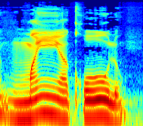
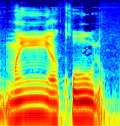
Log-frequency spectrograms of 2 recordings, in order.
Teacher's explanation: آپ گننا بھی کریں گے، یعنی آپ کے ناک میں بھی آواز جانی چاہیے، ٹھیک ہے نا، اور اس کے ساتھ ساتھ ادغام بھی کریں گے۔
